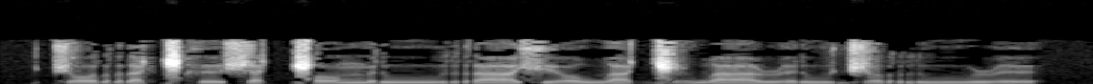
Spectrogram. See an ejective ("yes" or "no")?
no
